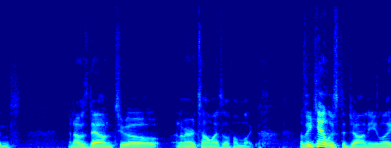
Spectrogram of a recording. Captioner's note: sigh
